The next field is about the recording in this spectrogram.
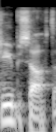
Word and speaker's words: Ubisoft: I just hate Ubisoft, which is pronounced Ubisoft, and I need to remember that.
